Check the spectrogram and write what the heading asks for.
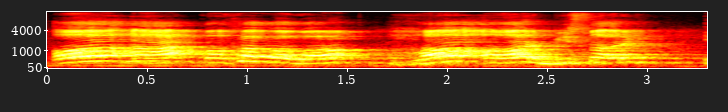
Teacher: आ, ह और विसर्ग का उच्चारण स्थान कंठ से होता है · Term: कंठ वाले वर्ण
